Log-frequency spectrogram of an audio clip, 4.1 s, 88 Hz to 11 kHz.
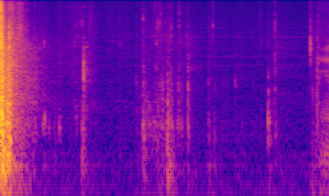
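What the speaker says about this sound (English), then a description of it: "Go ahead and pull on the bottom of the door panel." A Toyota 4Runner door panel is pried loose: one sharp pop of a clip at the start, then a few faint plastic clicks and light knocks spaced over the next few seconds, close up and with no talking.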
